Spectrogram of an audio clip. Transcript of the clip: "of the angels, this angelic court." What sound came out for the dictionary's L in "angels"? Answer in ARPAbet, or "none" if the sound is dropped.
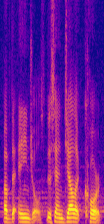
L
